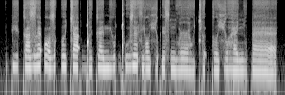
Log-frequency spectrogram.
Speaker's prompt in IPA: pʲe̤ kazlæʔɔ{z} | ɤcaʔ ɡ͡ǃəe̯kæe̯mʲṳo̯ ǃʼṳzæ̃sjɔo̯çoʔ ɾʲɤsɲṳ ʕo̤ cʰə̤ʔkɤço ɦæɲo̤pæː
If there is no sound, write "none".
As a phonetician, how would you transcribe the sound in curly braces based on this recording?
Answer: z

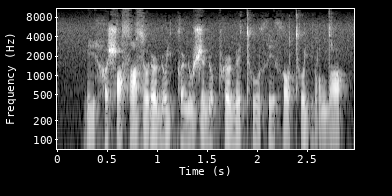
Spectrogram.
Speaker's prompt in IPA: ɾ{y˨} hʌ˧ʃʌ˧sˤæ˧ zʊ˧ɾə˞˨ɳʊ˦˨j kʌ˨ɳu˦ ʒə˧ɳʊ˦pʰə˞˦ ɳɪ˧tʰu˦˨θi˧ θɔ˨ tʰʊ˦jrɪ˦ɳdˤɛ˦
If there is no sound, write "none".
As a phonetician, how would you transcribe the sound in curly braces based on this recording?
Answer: i˨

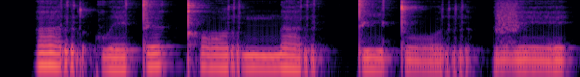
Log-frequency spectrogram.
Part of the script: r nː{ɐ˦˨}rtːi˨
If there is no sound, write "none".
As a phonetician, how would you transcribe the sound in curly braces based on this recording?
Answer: ɐ˦˨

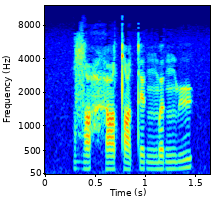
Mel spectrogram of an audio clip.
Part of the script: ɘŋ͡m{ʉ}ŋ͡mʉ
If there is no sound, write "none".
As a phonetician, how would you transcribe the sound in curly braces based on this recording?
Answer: ə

